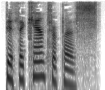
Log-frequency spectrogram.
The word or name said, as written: pithecanthropus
